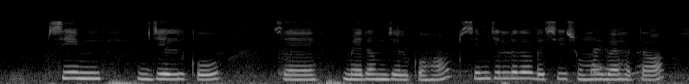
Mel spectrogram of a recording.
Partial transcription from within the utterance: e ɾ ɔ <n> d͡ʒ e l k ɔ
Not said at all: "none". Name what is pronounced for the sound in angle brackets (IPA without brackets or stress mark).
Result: m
